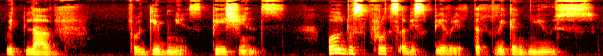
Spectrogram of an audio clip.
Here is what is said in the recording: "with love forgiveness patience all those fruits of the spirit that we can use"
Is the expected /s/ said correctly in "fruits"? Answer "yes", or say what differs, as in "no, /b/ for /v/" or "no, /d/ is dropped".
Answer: yes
